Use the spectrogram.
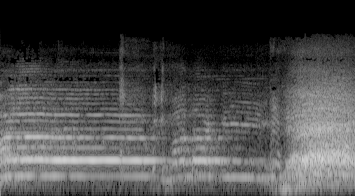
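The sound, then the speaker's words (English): A crowd at an All India Anti-Terrorist Front gathering cries out a patriotic slogan in unison, marking Anti-Terrorist Day a few days before Diwali. Sustained voices chant together, then a loud burst of crowd noise comes near the end. “We salute Mother India, the audience cries.”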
